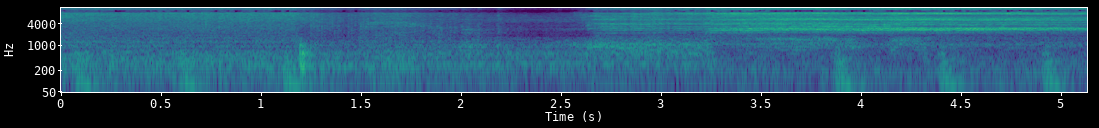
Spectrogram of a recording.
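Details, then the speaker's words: Breville Barista Express BES870BKS single-boiler espresso machine, steam wand: strong, steady high hiss that dips briefly then builds to full force; good healthy steam pressure. "So when you hear the pump pulsating, that's about full pressure, or that's steaming mode really."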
